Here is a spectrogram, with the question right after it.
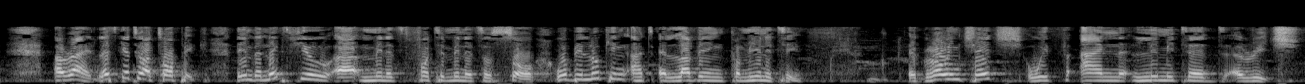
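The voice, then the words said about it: Speaker's own accent, unfamiliar pronunciation. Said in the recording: “May I apologize if you can't understand some of what I'm saying? Maybe it's my accent. ... Maybe the way you pronounce certain words is not the way I pronounce them. ... I may not sound what you're used to.”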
